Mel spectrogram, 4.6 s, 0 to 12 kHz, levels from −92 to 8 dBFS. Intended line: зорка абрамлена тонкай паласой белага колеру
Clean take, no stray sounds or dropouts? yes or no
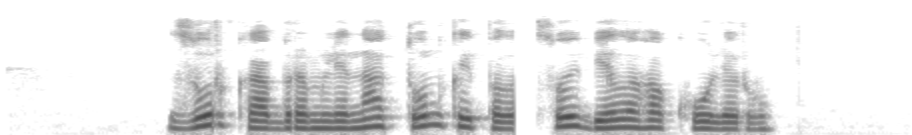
no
